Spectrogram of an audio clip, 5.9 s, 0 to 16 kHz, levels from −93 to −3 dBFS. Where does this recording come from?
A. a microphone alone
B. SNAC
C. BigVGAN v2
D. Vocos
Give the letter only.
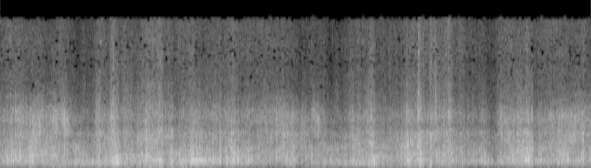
A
